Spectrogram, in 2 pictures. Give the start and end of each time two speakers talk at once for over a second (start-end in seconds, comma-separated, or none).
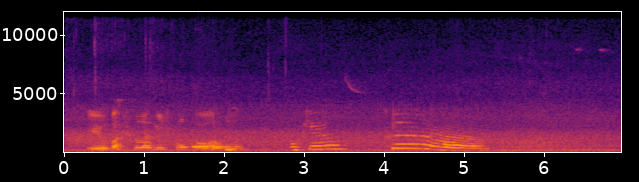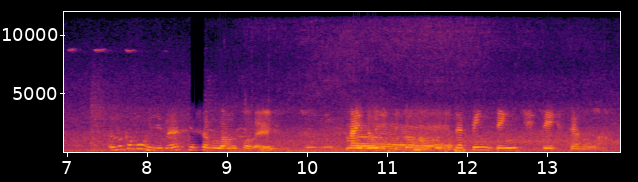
10.5-11.9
